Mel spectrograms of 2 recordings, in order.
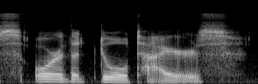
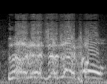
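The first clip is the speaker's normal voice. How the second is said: high yell; 6 dB louder than usual. Pretend. Yelling in character.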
